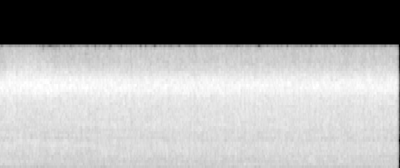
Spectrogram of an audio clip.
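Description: Loud, steady rush of a waterfall, white water pouring over a rocky ledge and cascading into a pool below.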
